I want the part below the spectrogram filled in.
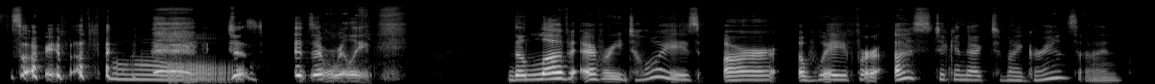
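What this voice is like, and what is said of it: Teary, emotional voice. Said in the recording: “I'm a little teary myself”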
